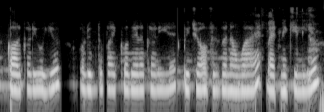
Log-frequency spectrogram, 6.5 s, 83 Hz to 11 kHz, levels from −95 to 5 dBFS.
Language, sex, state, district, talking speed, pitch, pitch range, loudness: Hindi, female, Chhattisgarh, Raigarh, 175 wpm, 220 Hz, 215-240 Hz, -18 LUFS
